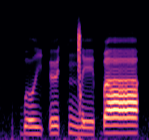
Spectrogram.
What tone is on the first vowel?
low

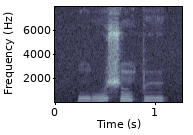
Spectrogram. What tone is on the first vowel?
rising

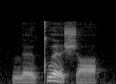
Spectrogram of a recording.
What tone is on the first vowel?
low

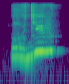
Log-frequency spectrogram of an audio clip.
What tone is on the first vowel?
low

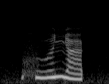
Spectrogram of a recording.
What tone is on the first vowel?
rising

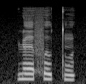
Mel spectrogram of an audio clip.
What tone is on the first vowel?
high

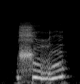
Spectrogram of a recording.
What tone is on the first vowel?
low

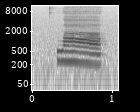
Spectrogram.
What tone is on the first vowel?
falling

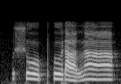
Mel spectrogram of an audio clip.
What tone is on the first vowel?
falling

